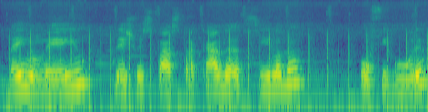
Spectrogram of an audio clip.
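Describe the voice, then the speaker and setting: Her mid-range voice is mellow and moderately paced, carrying a Brazilian Portuguese accent over quiet background music. A Brazilian woman who teaches primary school, she casually demonstrates classroom material and regularly checks in with those listening.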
